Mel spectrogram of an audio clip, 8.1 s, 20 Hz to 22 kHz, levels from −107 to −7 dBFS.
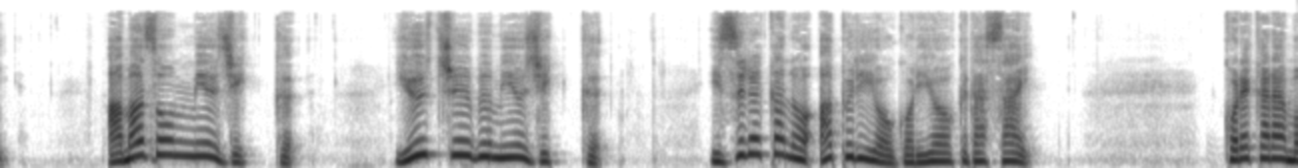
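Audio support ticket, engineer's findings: No faults found on listening; speech path reviewed, nothing to attribute to any component, no action required.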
